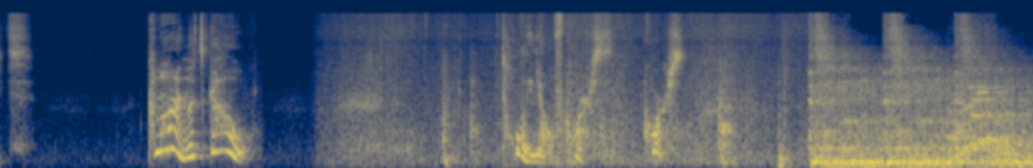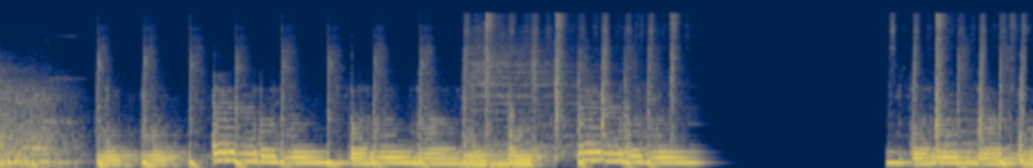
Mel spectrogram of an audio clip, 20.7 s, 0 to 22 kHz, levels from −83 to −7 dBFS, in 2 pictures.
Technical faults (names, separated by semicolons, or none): gain pumping; call audio freeze; jitter buffer speed-up; skip ahead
